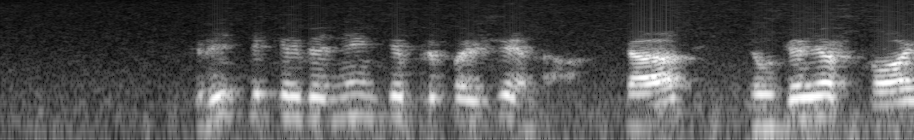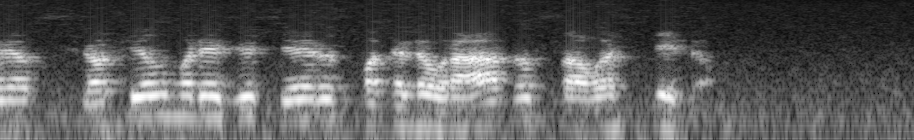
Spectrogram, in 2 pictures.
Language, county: Lithuanian, Šiauliai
